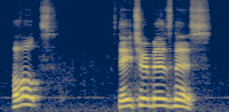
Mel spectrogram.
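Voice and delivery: big booming voice, pitched a touch high. Game master voices a call from the magical city barrier, booming voice. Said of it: "you hear a very booming voice".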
